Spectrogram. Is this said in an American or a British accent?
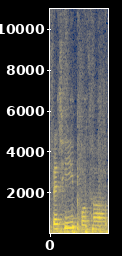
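British. A British accent, with a clear t. "Do you want to try it in a British accent then?"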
